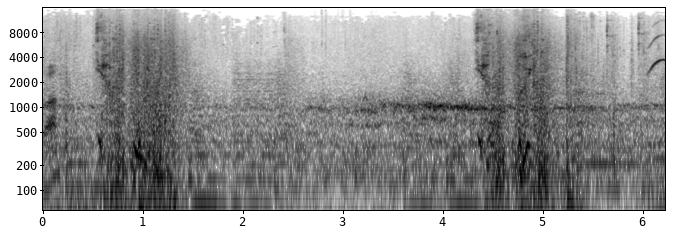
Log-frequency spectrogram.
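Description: A sword swishes quickly through the air.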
